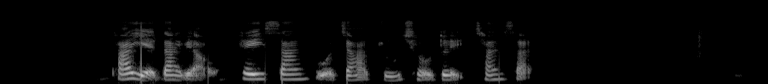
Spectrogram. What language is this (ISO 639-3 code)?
zho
